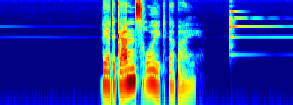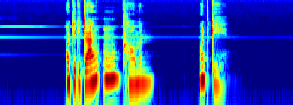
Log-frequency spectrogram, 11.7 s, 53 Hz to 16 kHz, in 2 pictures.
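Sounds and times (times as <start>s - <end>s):
speech: 2.0s - 3.8s, 7.2s - 9.0s, 9.8s - 10.4s
singing bowl struck and ringing: 4.6s - 8.4s.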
